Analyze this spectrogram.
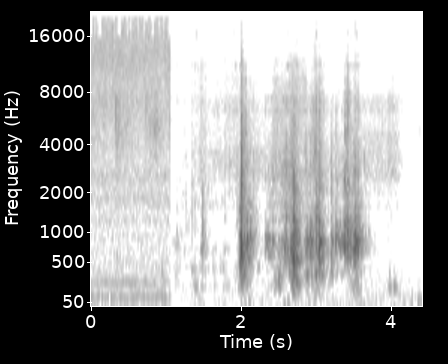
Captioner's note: shower water running; rummaging in bag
